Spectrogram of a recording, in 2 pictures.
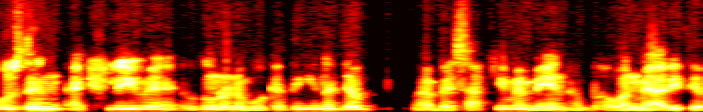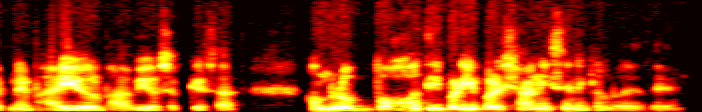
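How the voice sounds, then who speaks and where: A man's voice: lowish voice, animated, brisk, slightly rough, no echo. Earnest middle-aged man, tinny phone sound. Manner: earnest retelling that acts out quoted speech, mixing in English. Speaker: devotee sharing a testimony. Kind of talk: satsang storytelling testimony.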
